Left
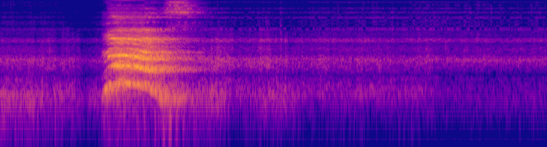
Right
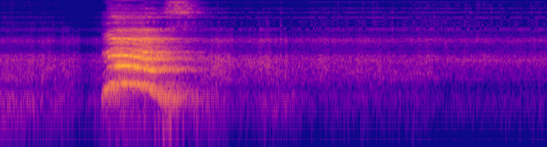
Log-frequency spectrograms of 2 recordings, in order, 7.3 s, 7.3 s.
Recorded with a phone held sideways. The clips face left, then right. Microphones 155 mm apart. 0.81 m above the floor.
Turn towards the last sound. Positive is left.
turn(degrees=10)  # may be behind; listen again after turning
